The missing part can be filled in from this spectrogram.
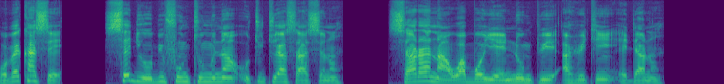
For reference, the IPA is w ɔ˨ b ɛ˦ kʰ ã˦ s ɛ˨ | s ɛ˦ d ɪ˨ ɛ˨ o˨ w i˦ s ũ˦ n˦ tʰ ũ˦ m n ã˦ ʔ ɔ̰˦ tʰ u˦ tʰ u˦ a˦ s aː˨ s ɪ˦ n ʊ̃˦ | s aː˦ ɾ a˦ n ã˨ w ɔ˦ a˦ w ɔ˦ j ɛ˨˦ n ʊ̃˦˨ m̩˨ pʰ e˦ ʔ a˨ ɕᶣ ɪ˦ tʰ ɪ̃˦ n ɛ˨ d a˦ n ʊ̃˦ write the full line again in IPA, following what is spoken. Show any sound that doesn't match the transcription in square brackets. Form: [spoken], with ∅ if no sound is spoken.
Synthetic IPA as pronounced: w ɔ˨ b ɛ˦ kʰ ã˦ s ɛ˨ | s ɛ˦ d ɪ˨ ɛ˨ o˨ [b] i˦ [f] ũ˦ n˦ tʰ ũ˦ m n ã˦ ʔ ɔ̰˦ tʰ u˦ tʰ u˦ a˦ s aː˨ s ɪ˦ n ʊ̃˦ | s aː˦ ɾ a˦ n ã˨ w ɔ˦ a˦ [b] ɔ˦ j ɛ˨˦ n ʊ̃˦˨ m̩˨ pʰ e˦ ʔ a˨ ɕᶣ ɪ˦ tʰ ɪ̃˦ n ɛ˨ d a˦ n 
